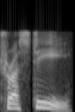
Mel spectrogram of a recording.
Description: Prononciation du mot trustee en anglais (fichier audio)
Prononciation du mot : trustee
